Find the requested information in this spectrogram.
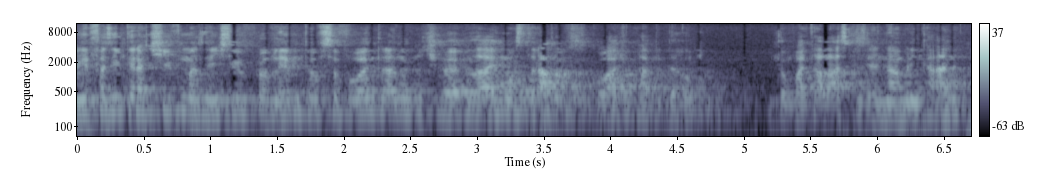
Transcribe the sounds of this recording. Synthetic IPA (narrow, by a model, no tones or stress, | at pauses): ɾiɐfazeɾĩnt̪eɾat͡ʃivʊmɐzɐʒẽt͡ʃɪt̪eviʊ̃pɾoblẽmɐ̃t̪ɐ̃w̃sevoẽnt̪ɾaɾnʊkit͡ʃɪɦɐbɪlaɪmost̪ɾamɐkozʊkɔɾd͡ʒɪʊɦapid̪ɐ̃w̃ | ẽnt̪ɐ̃w̃vajt̪alasɪ̥fizɛɾ̃d̪ũmɐbɾĩŋka̰d̪ɐ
